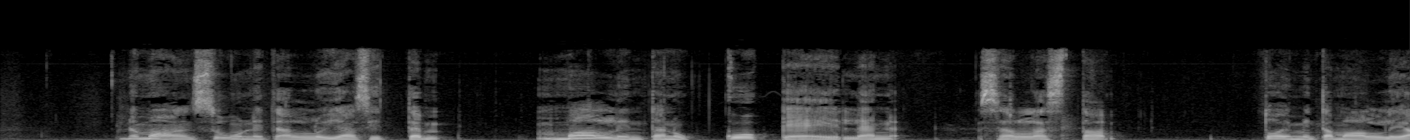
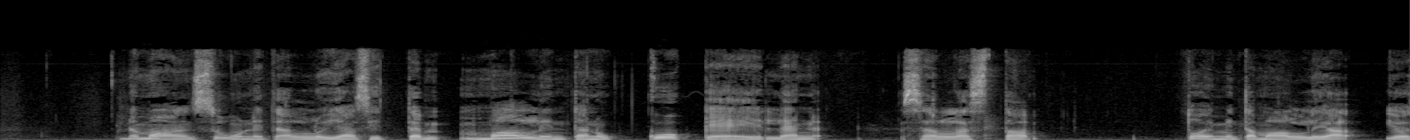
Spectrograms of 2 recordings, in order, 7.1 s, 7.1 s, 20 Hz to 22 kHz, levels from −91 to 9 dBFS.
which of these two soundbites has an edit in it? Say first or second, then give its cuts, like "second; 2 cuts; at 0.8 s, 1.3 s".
second; 1 cut; at 2.2 s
